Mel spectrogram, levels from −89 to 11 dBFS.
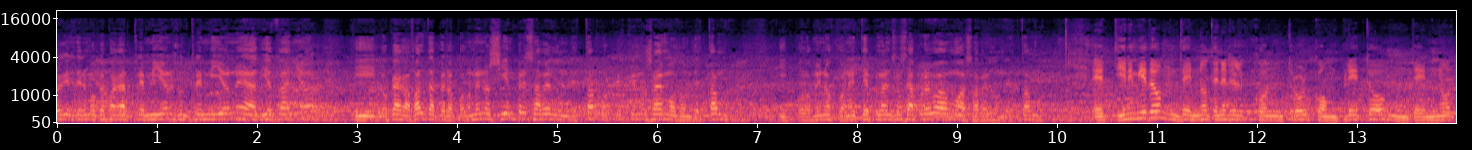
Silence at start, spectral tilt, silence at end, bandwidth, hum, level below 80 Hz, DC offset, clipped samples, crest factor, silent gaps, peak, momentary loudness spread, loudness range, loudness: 0 s; -6.5 dB/octave; 0 s; 16.5 kHz; none; -52 dBFS; under 0.1%; under 0.1%; 16 dB; none; 0 dBFS; 6 LU; 3 LU; -17 LUFS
